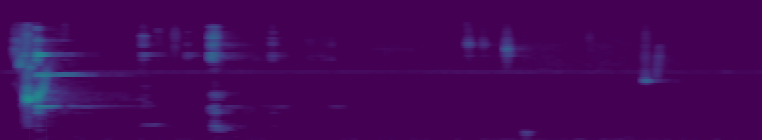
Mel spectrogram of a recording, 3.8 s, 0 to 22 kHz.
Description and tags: plastic item fell in a glass of water7
water, drop, fall-in-water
